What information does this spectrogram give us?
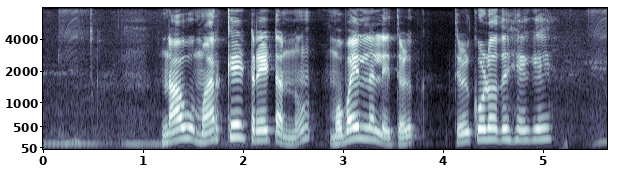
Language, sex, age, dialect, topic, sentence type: Kannada, male, 31-35, Central, agriculture, question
